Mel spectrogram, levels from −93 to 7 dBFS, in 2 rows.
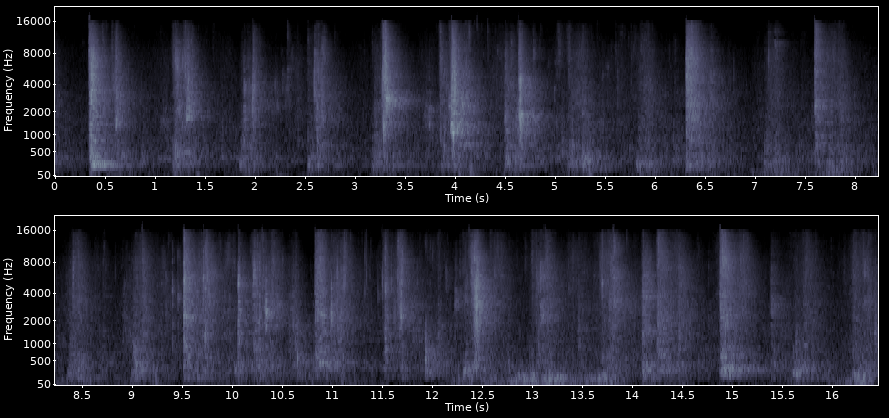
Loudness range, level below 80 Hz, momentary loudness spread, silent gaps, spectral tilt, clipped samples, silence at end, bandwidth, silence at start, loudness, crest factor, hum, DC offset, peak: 5 LU; -74 dBFS; 19 LU; none; -0.5 dB/octave; under 0.1%; 0 s; 16 kHz; 0 s; -42 LUFS; 28 dB; none; under 0.1%; -18 dBFS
